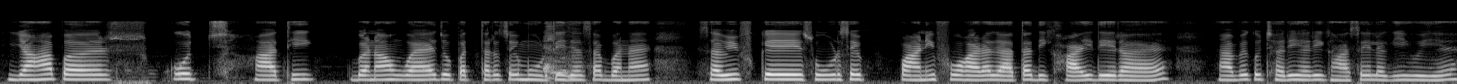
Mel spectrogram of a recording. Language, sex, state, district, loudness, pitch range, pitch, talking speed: Hindi, female, Maharashtra, Solapur, -15 LUFS, 210-225 Hz, 215 Hz, 140 wpm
